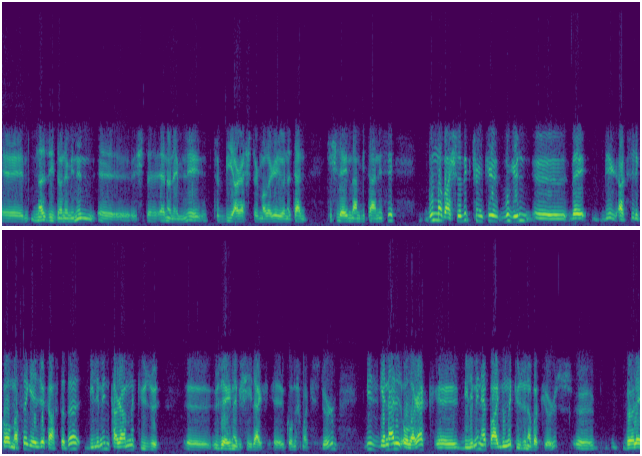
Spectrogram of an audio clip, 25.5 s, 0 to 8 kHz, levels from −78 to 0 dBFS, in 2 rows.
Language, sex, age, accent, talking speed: Turkish, male, 60-79, native, 90 wpm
